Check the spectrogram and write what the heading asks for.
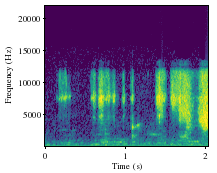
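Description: Near silence: room tone with a few faint, scattered soft ticks and rustles.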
